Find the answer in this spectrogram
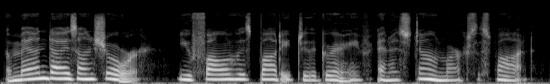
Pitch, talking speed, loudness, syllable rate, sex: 220 Hz, 185 wpm, -13 LUFS, 4.8 syllables/s, female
